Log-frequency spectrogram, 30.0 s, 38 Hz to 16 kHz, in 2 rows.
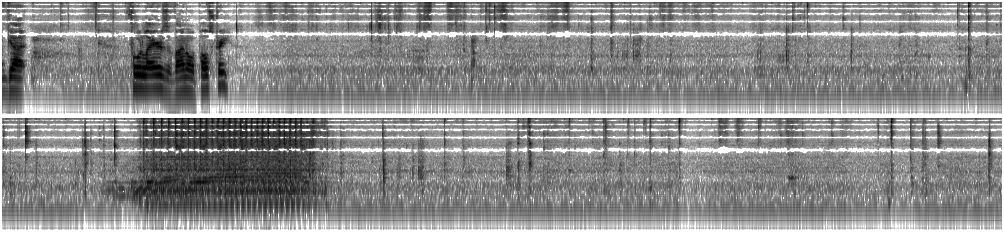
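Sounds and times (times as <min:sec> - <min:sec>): sewing machine running: 0:16.6 - 0:20.0.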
